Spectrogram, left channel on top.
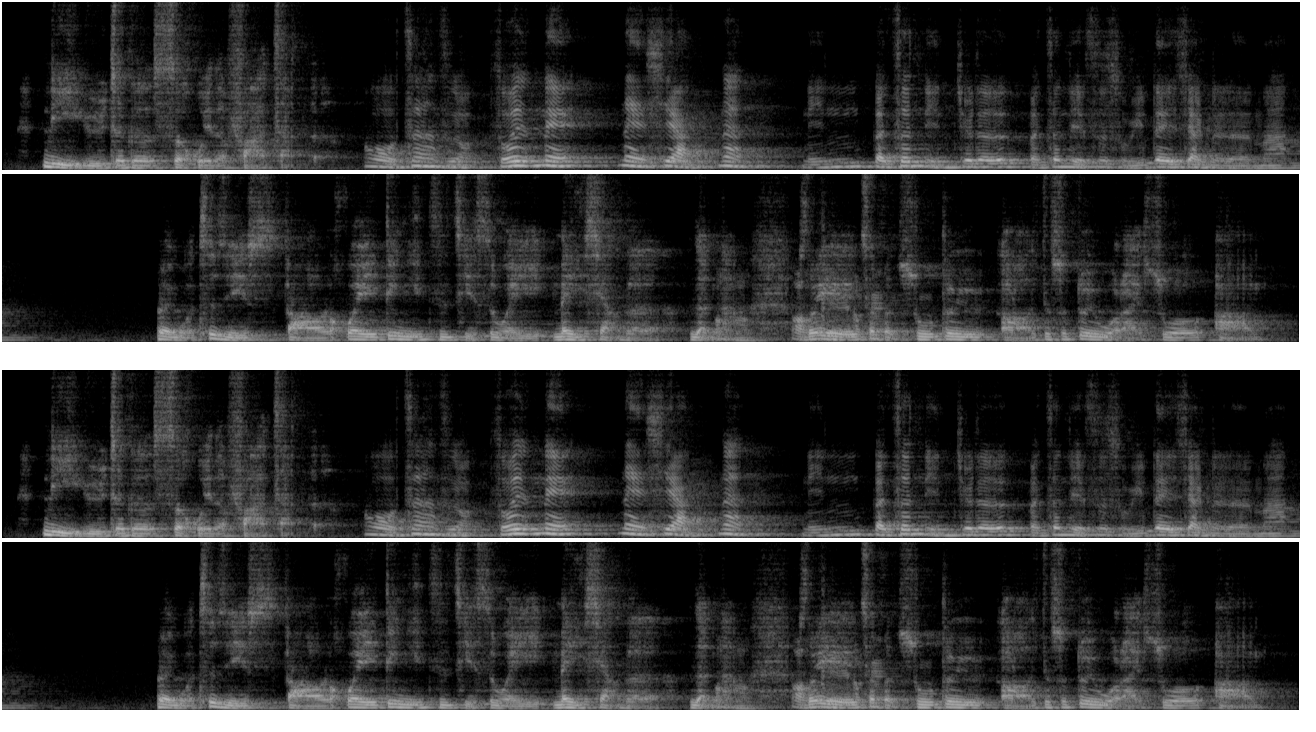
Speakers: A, on the right; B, on the right.
A: 利于这个社会的发展的。
B: 哦，这样子哦，所谓内内向，那您本身您觉得本身也是属于内向的人吗？
A: 对，我自己是啊、呃会定义自己是为内向的人呐、
B: 哦，OK
A: 所以这本书对于呃，
B: OK，嗯
A: 就是对于我来说啊、呃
